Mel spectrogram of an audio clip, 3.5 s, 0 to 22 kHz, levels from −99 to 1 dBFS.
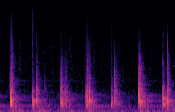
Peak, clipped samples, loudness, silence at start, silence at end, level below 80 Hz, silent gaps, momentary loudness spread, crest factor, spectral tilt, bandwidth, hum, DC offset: -20 dBFS; under 0.1%; -45 LUFS; 0.15 s; 0 s; -64 dBFS; none; 12 LU; 24 dB; -8 dB/octave; 16 kHz; none; under 0.1%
